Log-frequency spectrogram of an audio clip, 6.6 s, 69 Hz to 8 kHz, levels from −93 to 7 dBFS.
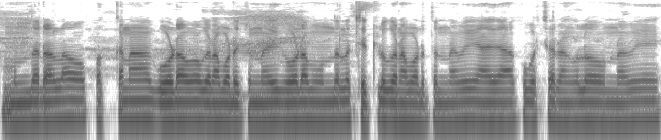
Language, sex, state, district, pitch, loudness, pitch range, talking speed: Telugu, male, Andhra Pradesh, Krishna, 125 Hz, -30 LUFS, 120-125 Hz, 120 wpm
